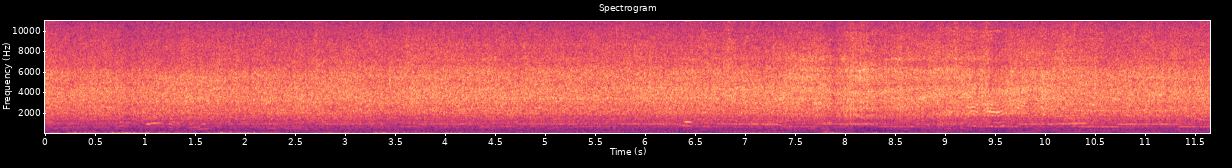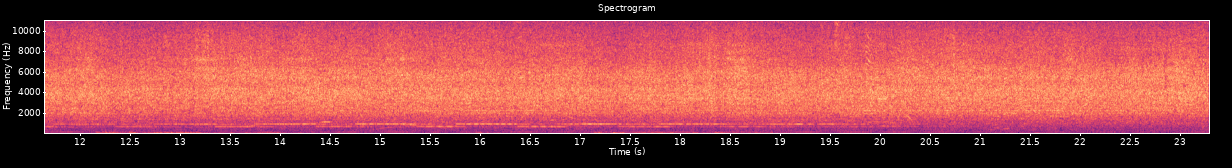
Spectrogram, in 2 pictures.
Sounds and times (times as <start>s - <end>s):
Speech: 0.0s - 23.2s.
